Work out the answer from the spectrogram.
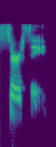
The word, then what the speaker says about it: Circe: and foremost sure so there's the modern day English pronunciation which is what I went with for the book which is Cersei but the original Greek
